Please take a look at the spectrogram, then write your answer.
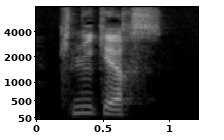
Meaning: knickerbockers
- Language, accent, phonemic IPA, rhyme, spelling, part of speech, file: French, France, /(k)ni.kœʁ/, -œʁ, knickers, noun, LL-Q150 (fra)-knickers.wav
